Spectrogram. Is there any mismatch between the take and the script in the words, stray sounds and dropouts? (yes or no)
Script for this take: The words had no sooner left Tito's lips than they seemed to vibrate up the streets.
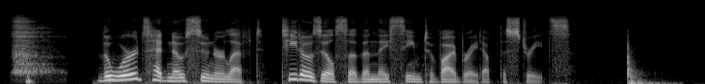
yes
